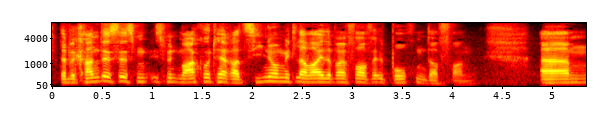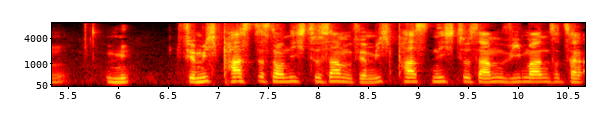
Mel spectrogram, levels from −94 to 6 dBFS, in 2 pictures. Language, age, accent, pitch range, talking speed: German, 20-39, German, 125-145 Hz, 155 wpm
